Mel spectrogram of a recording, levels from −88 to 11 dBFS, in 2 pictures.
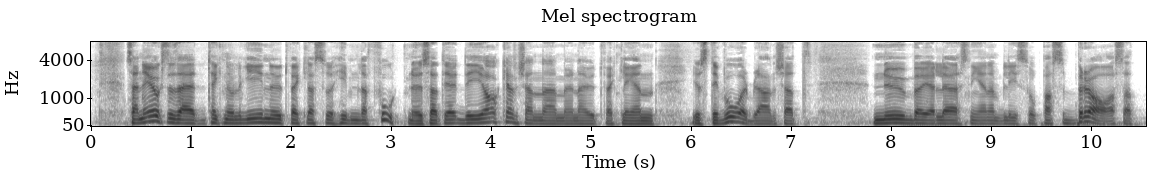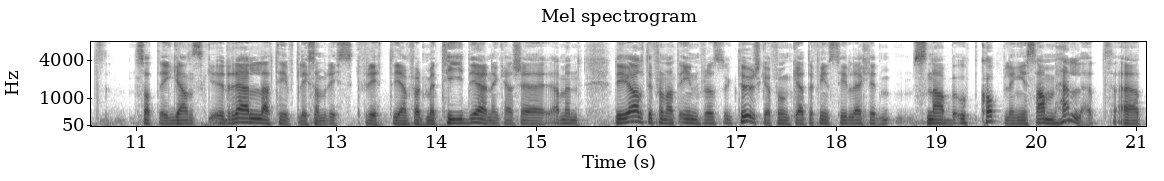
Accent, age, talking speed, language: Norwegian, 30-49, 190 wpm, Swedish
